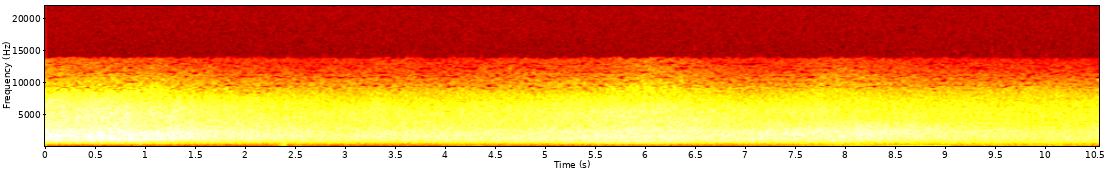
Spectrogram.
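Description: Steady street traffic noise: an even hiss of passing cars, with a faint low engine hum from about four to nine seconds in.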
